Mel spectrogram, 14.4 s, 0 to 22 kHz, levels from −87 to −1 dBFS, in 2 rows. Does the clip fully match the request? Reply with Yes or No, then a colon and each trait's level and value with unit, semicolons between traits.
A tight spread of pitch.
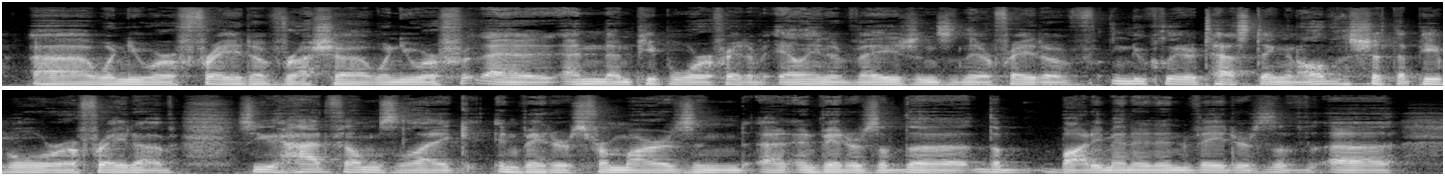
Yes: narrow, 1.3 semitones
